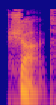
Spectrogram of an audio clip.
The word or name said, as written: shot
